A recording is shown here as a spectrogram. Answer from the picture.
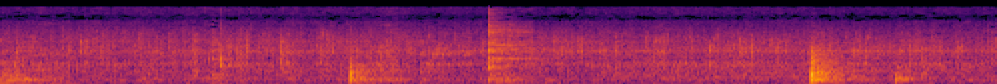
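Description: Quail deep-frying in oil with a steady sizzle, while a perforated metal spoon turns them over, giving about four sharp knocks against the pot.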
